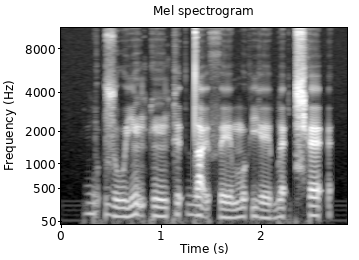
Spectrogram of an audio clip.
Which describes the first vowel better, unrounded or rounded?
rounded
